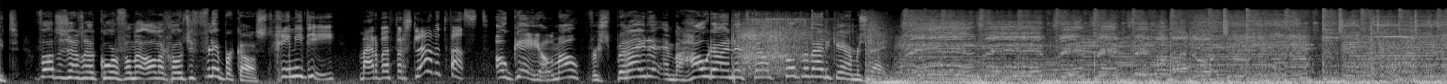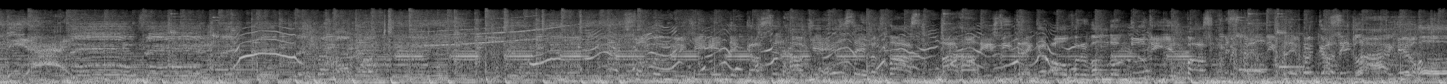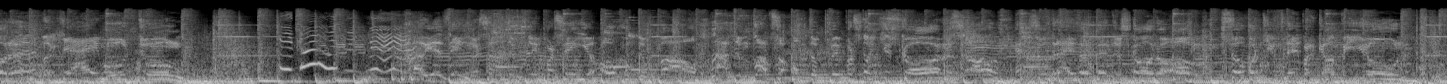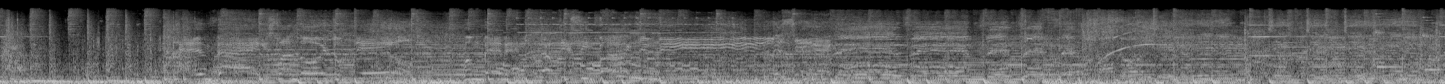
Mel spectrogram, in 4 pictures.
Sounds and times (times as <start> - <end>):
Music: 8.6 - 57.8.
